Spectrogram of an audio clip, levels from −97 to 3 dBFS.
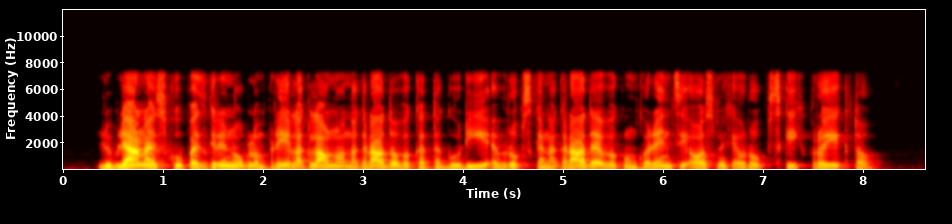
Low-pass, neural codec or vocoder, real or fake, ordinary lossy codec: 7.2 kHz; none; real; none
